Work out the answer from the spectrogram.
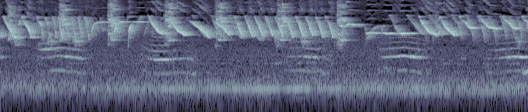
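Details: A bird sings continuously with rapid, bright, downward-slurred whistles packed in quick bursts. Brief sustained high tones and softer, lower curved notes are mixed in, over a faint steady hum.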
